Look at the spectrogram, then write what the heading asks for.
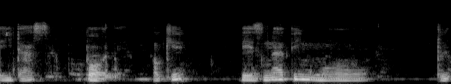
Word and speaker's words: pole: So, sorry in Swahili is pole. Okay? Pole. So, pronounce it as pole then the whole pronunciation pole.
